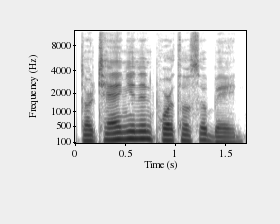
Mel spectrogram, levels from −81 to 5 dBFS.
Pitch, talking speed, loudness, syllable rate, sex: 135 Hz, 140 wpm, -14 LUFS, 5.0 syllables/s, male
